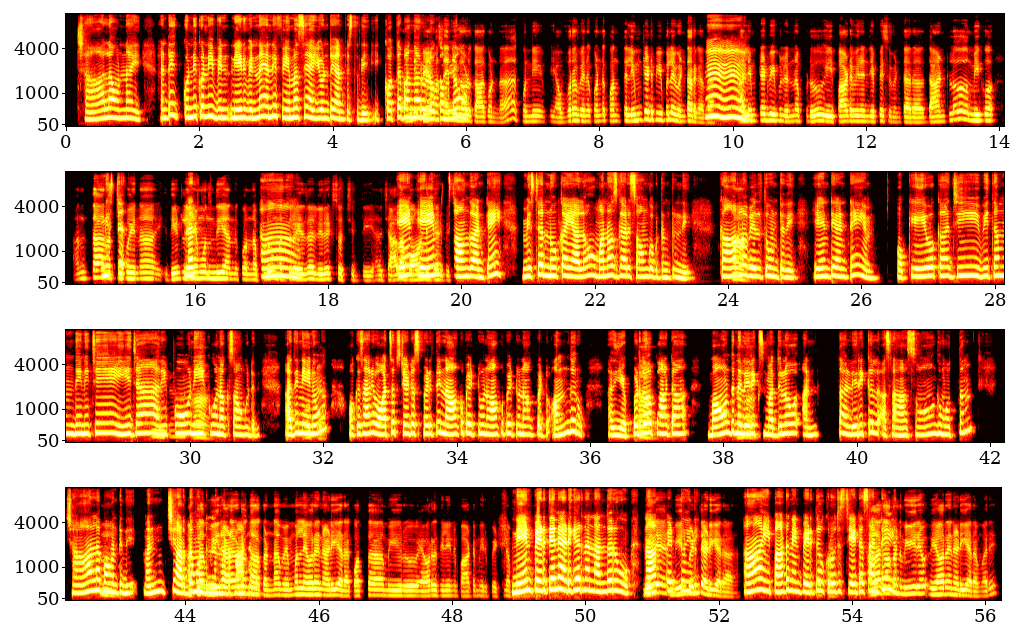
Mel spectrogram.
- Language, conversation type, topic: Telugu, podcast, మీ జీవితానికి నేపథ్య సంగీతంలా మీకు మొదటగా గుర్తుండిపోయిన పాట ఏది?
- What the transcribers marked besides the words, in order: in English: "ఫేమస్"; in English: "లిమిటెడ్"; in English: "లిమిటెడ్ పీపుల్"; other background noise; in English: "లిరిక్స్"; in English: "సాంగ్"; in English: "సాంగ్"; in English: "కార్‌లో"; singing: "ఒకే ఒక జీవితం దినిచేయి జారి పోనీకు!"; in English: "సాంగ్"; in English: "వాట్సాప్ స్టేటస్"; in English: "లిరిక్స్"; in English: "లిరికల్"; in English: "సాంగ్"; in English: "స్టేటస్"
